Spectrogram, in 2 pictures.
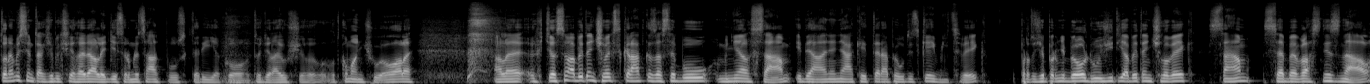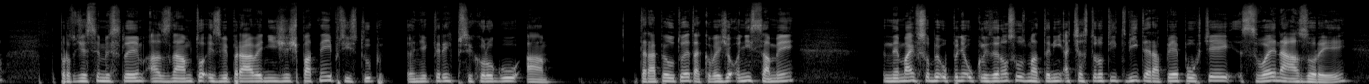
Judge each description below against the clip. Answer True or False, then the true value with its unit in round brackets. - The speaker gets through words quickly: True (180 wpm)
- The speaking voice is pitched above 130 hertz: True (140 Hz)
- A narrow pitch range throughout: False (3.9 semitones)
